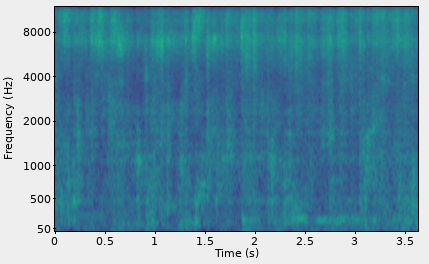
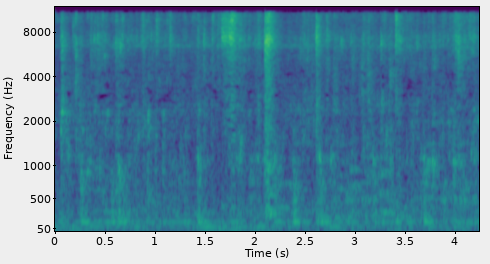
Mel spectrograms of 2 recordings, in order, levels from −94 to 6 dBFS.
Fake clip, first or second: first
